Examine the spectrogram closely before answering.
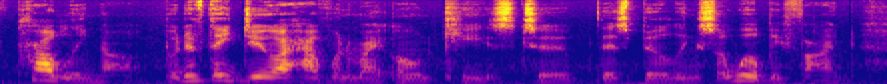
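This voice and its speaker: A raspy, put-on character voice at a fairly quick pace, with lively intonation, big swings in loudness and clear background noise. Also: man, high pitch for a man. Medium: read story. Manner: self-assured.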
